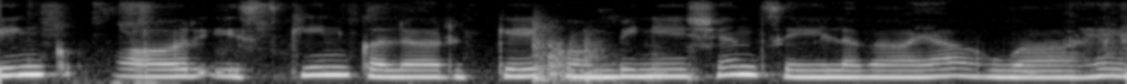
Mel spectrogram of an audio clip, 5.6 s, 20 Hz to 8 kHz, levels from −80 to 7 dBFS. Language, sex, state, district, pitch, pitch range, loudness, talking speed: Hindi, female, Haryana, Charkhi Dadri, 205 Hz, 195-215 Hz, -14 LUFS, 105 wpm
